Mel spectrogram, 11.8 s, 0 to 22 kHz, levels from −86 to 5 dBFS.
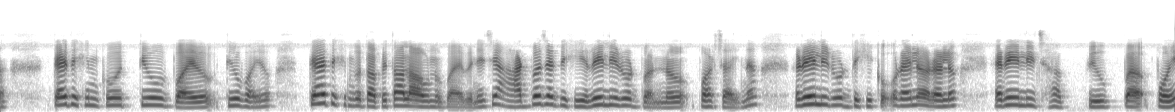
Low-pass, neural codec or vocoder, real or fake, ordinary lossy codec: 7.2 kHz; none; real; none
